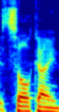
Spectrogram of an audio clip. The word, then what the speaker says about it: Salkind: Is that how you pronounce their last name? Salkind, yeah.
